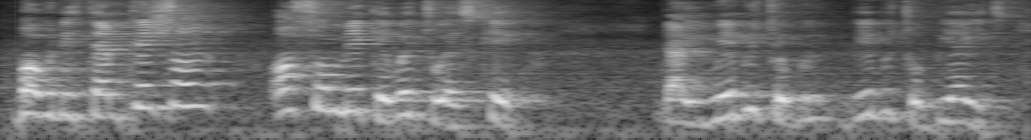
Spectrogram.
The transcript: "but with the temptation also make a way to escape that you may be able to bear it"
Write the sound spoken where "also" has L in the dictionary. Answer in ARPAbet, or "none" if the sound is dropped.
L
